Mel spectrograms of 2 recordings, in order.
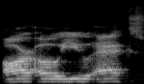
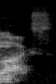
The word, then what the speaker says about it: roux: ROUX. When you make food, when you're making gravy. I call it rocks. I know it's like. I call it rocks. Pronounced like that. It's pronounced roux.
